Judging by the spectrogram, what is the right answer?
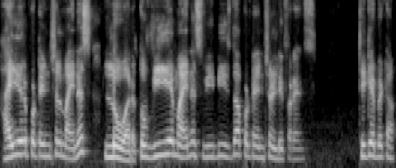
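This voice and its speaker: An Indian man with a fairly high, unhurried and slightly mellow voice teaches physics in a live online exam-prep lecture. He builds the concept step by step, throws questions at his students and answers them himself, repeatedly calling them "beta," and the technical parts come out.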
